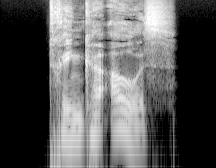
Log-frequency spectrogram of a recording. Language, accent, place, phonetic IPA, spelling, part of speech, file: German, Germany, Berlin, [ˌtʁɪŋkə ˈaʊ̯s], trinke aus, verb, De-trinke aus.ogg
- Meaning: inflection of austrinken: 1. first-person singular present 2. first/third-person singular subjunctive I 3. singular imperative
